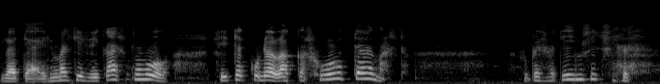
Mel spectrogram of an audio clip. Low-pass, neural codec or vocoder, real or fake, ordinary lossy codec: 19.8 kHz; autoencoder, 48 kHz, 128 numbers a frame, DAC-VAE, trained on Japanese speech; fake; none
